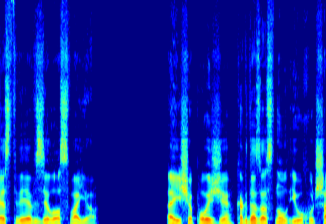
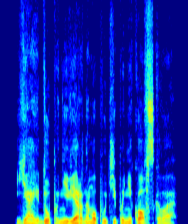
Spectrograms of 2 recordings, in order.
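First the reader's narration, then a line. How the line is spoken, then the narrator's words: Whisper. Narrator (Russian): прошептал Остап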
